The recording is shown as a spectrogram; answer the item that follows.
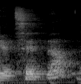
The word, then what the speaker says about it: etcétera: No es muy, muy diferente, pero tenéis que comeros esa sílaba del final. Etcétera. No, etcétera, etcétera. Nos comemos ahí una sílaba.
